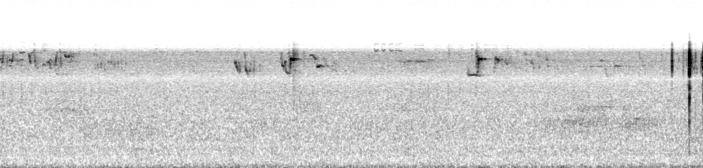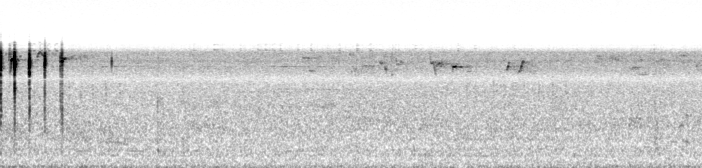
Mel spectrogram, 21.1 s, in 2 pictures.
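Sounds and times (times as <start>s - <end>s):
bird chirps: 10.1s - 11.9s.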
